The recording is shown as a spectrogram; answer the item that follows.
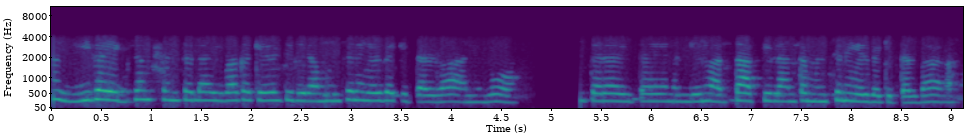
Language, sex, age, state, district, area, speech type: Kannada, female, 18-30, Karnataka, Kolar, rural, conversation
